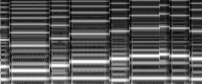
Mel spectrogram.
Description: There is no code.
